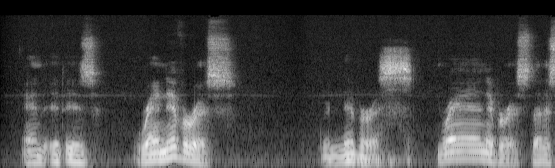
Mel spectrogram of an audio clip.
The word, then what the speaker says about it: ranivorous: The third word is starts with an R, and it is ranivorous. Ranivorous. Ranivorous. That is spelled R-A-N.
